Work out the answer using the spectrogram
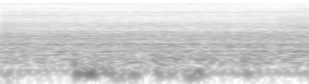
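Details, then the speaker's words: Primus pressurised kerosene (paraffin) stove with roarer-type burner: quiet, even rushing roar with no sputter or surging; running normally. "This one is called the roarer, this particular burner. You can hear the sound of it there."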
